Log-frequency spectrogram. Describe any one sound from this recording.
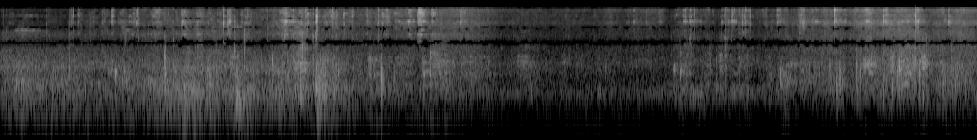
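A dog snaps and chews at a stick.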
